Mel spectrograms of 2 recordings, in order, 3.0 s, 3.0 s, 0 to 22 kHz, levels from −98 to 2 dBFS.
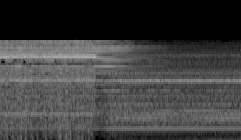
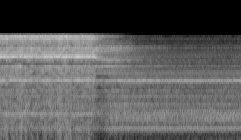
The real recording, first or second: first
